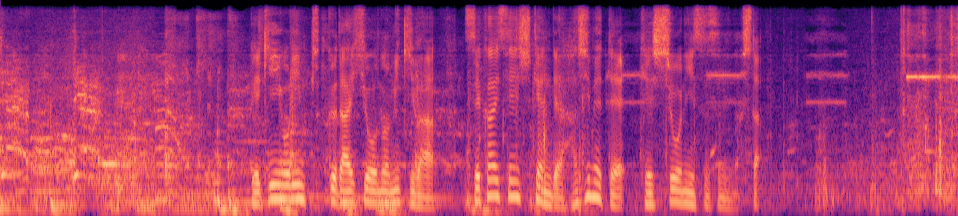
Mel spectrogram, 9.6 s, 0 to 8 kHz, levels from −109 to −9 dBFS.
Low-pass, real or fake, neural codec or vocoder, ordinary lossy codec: 7.2 kHz; fake; codec, 44.1 kHz, 7.8 kbps, DAC; none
